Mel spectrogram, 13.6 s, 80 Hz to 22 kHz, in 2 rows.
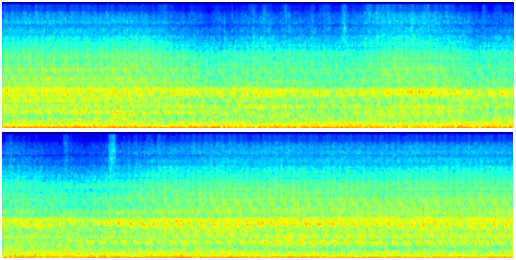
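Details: Ford F-350 7.3 Powerstroke bought non-running, found with no oil, first start in years: steady low diesel clatter holding even idle, no surging, knocking or stumbling.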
